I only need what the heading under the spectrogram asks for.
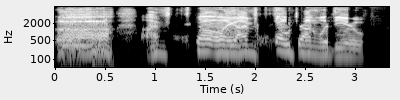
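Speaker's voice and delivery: full-on furious, raging, fed-up outburst. A raging character claws up a crate toward a woman, furious raging. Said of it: "as as Gick rages".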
